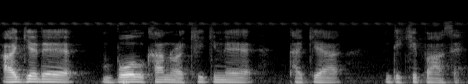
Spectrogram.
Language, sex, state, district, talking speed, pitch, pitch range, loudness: Nagamese, male, Nagaland, Dimapur, 115 wpm, 105 Hz, 100-110 Hz, -20 LUFS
